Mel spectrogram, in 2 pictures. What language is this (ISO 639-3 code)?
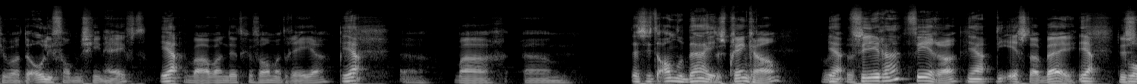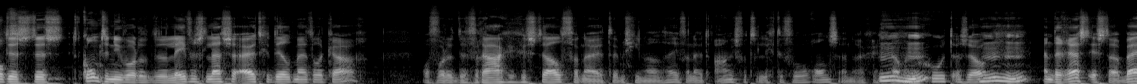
nld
